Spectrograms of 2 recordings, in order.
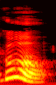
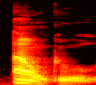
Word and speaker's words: Al-Ghul: Ghul, welcome to our home. Please come in. Al-Ghul, my lady. Though I take no offense at the good judge's mispronunciation, the name is ancestral and comes from Arabia.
